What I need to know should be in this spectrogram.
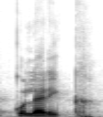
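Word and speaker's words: choleric: आ जाओ बेटा, अगला वर्ड है कोलेरिक। को कैसे पढ़ोगे? ले कैसे पढ़ोगे? रिक कैसे पढ़ोगे? आप अपनी नोटबुक में कैसे लिखोगे? इसको एक साथ नहीं लिखोगे, को अलग लिखोगे, ले अलग लिखोगे, रिक अलग लिखोगे, बीच में ऐसे निशान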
